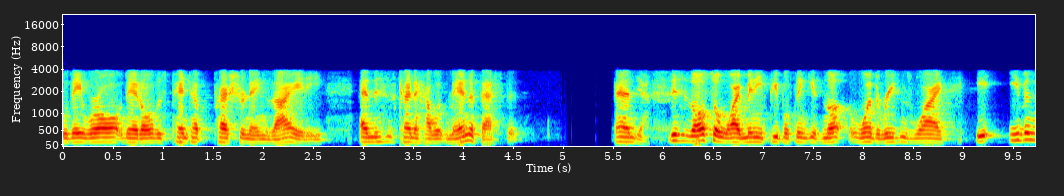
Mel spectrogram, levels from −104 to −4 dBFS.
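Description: The Bluetooth CVSD headset codec runs throughout this speech clip, and its damage is plainly audible. The sound is confined to a telephone-like band of roughly 150 Hz to 3.5 kHz, which fits 64 kbps CVSD, where each sample is coded as a single up-or-down step whose size keeps adapting. A granular hiss sits under the speech, s sounds come out scratchy, and loud, bright moments distort where the step size can't keep up with the waveform. Bit errors on a Bluetooth voice link appear three times. The first is at 1.16 to 1.19 s, between "they had all this" and "up pressure and anxiety". The second is at 3.96 to 4.00 s, just after "kind of how it". The third is at 6.33 to 6.36 s, between "yeah this is" and "why many people think". Each burst adds a brief rushing crackle rather than a hard click, because no single bit outweighs the others in CVSD and the error fades quickly. The crackle is roughest at 6.33 s, where the error rate is highest at around 1.5 percent. 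It is mildest at 3.96 s, at around half a percent.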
